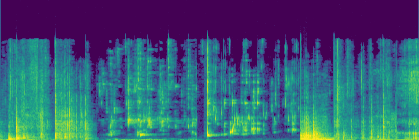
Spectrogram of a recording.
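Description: Liquid poured from a bottle into a mug, with trickles and drips as the pour tails off. Near the end there is a louder sound as the mug is drunk from.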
